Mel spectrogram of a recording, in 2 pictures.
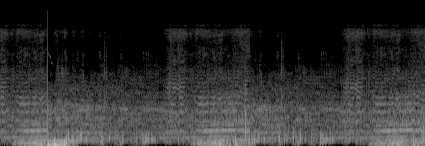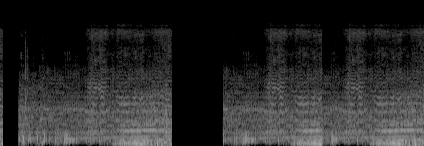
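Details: Western honey bees buzzing in spring among rapeseed flowers make a steady, low, droning hum that swells and fades as they pass close.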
